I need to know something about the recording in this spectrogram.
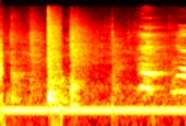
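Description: A few knocks and thuds from household items being handled at a stacked washer and dryer, over a steady low hum, with a small child's voice near the end.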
